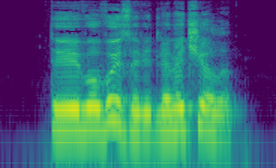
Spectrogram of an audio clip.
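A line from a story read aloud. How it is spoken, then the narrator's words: Gloomy advice. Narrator (Russian): мрачно посоветовал Гал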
